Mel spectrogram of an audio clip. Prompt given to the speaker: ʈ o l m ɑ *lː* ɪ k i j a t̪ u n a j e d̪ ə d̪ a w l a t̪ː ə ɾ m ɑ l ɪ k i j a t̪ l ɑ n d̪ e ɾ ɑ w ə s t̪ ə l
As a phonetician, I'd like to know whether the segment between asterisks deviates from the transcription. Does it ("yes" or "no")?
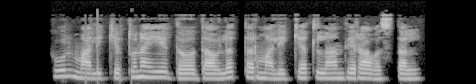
yes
